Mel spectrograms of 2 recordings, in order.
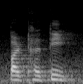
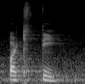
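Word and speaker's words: पठति: रूपों तो क्या है पठती नोट पटती पटती जब बोला तो था में नहीं बोला वो गलत है पठती पाठक बोलते हुए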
